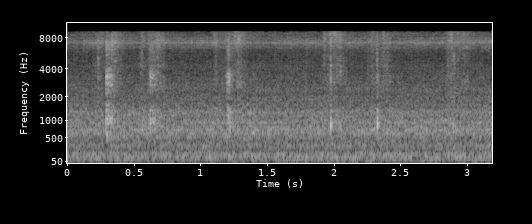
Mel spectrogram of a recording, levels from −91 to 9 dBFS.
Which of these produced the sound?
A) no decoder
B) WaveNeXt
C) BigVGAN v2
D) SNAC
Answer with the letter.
A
